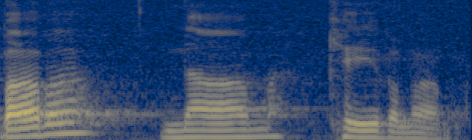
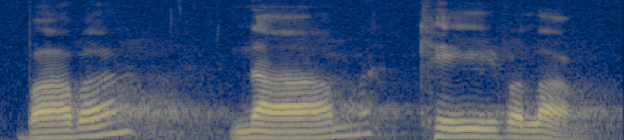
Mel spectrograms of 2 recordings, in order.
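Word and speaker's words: Baba Nam Kevalam: in sanskrit that can open your heart it's pronounced baba nam cave alum you want to repeat that after me baba nam cave alum let's do it again baba nam perfect so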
